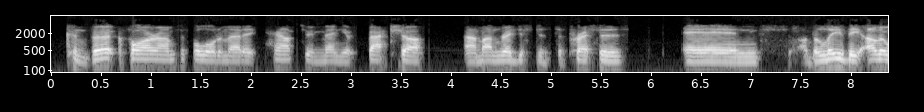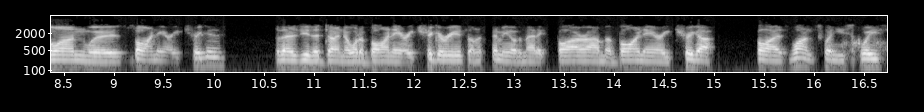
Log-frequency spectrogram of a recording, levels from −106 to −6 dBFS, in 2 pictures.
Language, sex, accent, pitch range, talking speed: English, male, Australian, 105-125 Hz, 160 wpm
